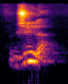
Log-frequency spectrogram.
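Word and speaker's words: ज़िला: अंग्रेजी में जेड आता है इसके लिए, अंग्रेजी में इसकी स्पेलिंग ऐसे लिखते हैं जिला। तो हिंदी में जब लिखें, और ये अन्य भाषा का शब्द है फारसी का, तो जिला, ये ध्यान रखें।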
